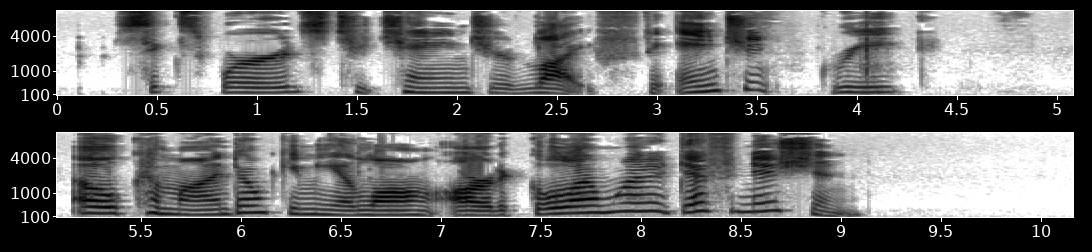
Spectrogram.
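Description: An elderly woman speaks calmly and closely into a microphone.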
